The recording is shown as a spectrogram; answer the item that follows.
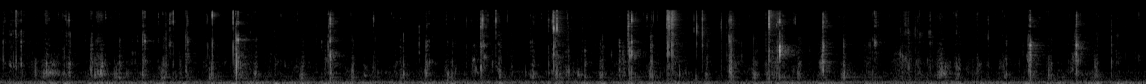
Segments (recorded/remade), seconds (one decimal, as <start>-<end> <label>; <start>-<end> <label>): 0.0-6.7 recorded; 6.7-7.6 remade; 7.6-11.5 recorded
